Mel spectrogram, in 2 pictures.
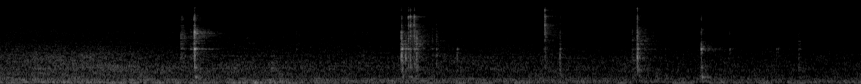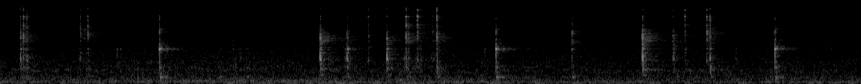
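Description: Sharp metal clicks and taps of a wrench working the chain adjuster bolt on a dirt bike's swingarm as the bolt is turned to tighten the drive chain. The clicks come irregularly, each ringing briefly, and bunch into quicker runs in the second half.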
